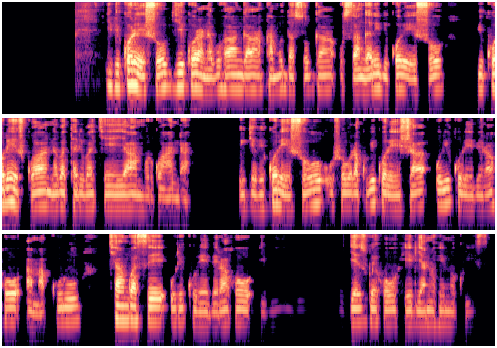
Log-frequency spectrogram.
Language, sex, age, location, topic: Kinyarwanda, male, 18-24, Huye, health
